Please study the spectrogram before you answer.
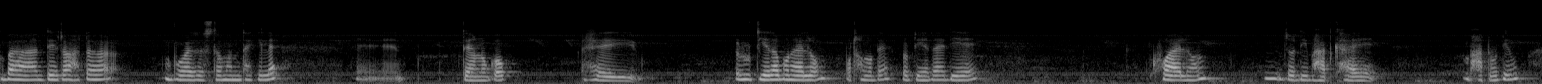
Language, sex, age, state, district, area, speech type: Assamese, female, 30-45, Assam, Sivasagar, urban, spontaneous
